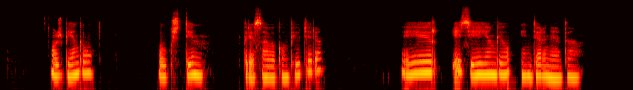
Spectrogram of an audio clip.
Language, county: Lithuanian, Vilnius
